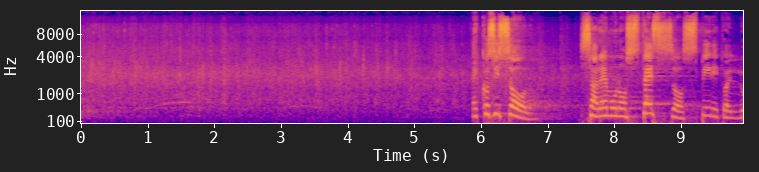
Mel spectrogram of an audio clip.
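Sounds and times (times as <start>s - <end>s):
audience applause: 0.0s - 7.6s
speech: 5.9s - 9.9s.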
